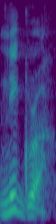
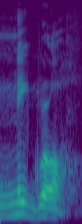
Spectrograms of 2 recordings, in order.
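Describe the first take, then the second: First: The word ends with an 'uh' sound. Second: The word ends with an 'oh' sound. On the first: The speaker calls it wrong. "That was the way she pronounced it" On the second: The speaker calls it right. "she didn't say Negro"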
